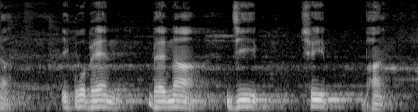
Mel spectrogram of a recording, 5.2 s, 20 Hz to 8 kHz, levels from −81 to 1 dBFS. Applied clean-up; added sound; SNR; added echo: none; none; none; none.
